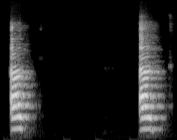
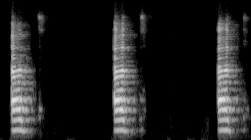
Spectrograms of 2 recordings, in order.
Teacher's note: pada kaf dan ta itu udara atau anginnya itu keluar dengan terbatas, tidak sebanyak pada huruf-huruf lain.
